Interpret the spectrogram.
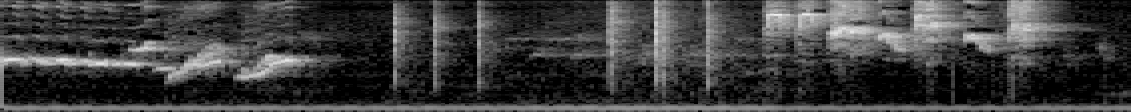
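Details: Morning-fed caged white-rumped shama beside breeding cages of other excited birds: two swooping whistles followed by sharp clicks and rasping, chattering notes, a steady low hum underneath.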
